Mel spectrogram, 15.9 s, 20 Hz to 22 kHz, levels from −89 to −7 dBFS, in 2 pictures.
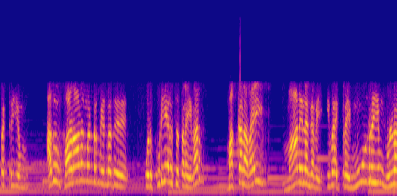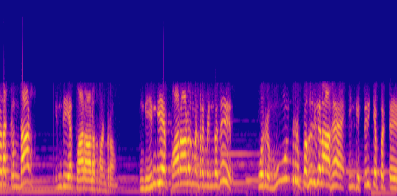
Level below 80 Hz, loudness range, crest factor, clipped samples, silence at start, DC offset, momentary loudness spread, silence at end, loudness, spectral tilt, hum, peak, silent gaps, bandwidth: -72 dBFS; 2 LU; 18 dB; under 0.1%; 0 s; under 0.1%; 13 LU; 0 s; -18 LUFS; -7.5 dB/octave; none; -2 dBFS; none; 4.7 kHz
